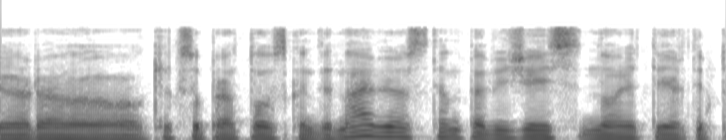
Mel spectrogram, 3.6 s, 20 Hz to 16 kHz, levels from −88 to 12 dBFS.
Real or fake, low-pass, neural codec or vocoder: fake; 7.2 kHz; codec, 16 kHz, 4 kbps, FreqCodec, larger model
